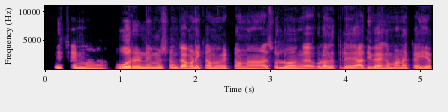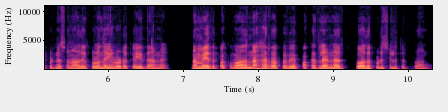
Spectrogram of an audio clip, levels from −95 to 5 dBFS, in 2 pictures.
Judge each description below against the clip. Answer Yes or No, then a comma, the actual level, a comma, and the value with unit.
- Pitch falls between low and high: Yes, medium, 145 Hz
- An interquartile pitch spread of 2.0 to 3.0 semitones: Yes, average, 2.7 semitones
